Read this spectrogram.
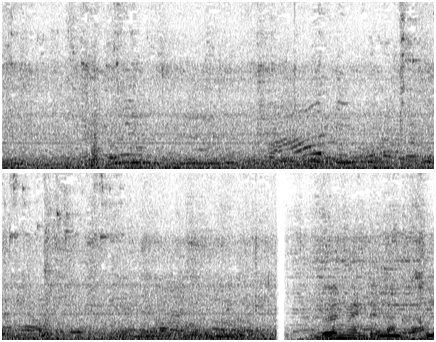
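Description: A crowd of adults and children chatter nearby.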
